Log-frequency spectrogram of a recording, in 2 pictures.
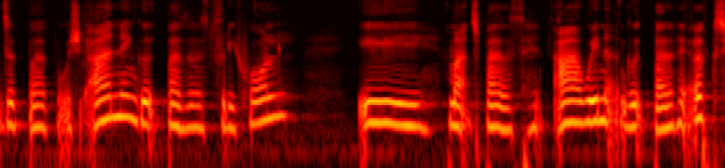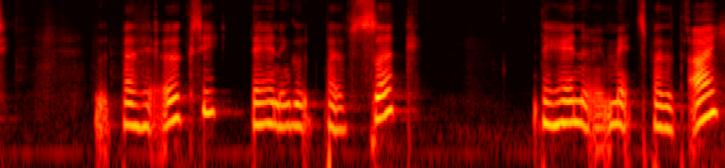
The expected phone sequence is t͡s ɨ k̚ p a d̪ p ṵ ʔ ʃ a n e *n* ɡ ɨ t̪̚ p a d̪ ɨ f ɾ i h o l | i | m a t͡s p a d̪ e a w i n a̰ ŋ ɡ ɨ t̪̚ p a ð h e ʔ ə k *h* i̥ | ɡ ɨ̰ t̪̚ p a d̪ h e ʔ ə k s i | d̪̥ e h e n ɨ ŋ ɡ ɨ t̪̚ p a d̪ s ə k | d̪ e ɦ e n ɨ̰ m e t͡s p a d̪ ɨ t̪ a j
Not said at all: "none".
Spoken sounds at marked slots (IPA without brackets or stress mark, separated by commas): ŋ, s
